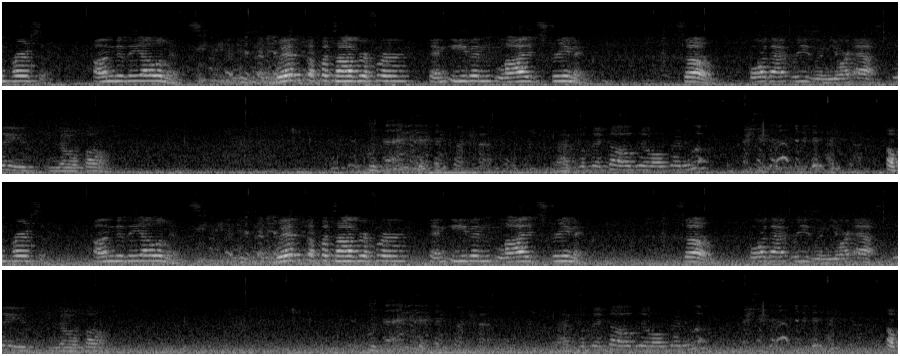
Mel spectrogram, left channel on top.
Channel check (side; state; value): right; noise; rumble, 7 dB below the sound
